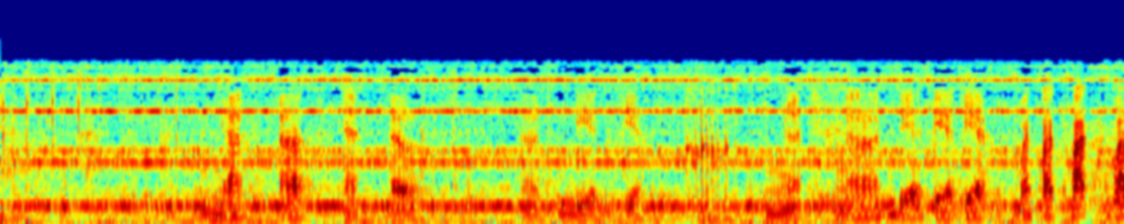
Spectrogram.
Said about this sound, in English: What? Oh, drat it. The alarm clock again. Much too early. I remember. Turn it off.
